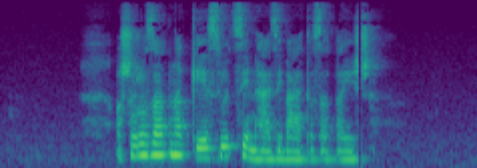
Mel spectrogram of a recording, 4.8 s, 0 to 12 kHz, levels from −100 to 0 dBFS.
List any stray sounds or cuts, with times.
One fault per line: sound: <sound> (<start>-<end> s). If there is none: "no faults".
sound: dropout (3.6-3.6 s)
